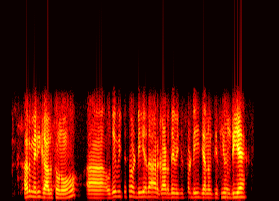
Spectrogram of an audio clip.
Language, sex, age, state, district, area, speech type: Punjabi, male, 30-45, Punjab, Mohali, urban, conversation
